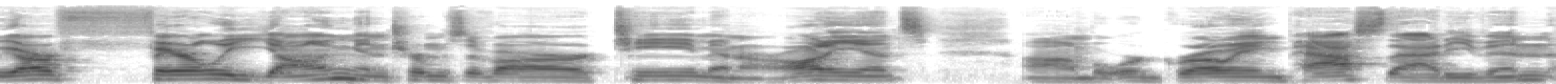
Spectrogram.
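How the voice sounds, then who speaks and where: Bright, sharp tone from a man with an American accent, fairly high in pitch, at a moderate pace. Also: very clean recording, silent background. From Wisconsin. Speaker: conservative environmental organization founder. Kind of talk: interview.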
